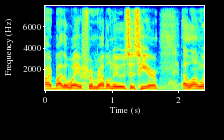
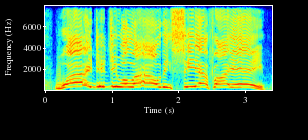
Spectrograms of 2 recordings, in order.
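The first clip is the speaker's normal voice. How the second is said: shouting at coppers; 8 semitones higher than usual. Real, not acted. Shouting at police.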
